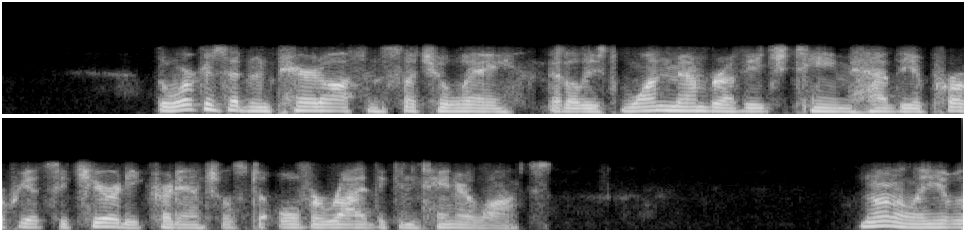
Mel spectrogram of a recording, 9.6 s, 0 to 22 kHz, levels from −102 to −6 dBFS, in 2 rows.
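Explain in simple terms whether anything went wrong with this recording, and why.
Yes: heavy Opus voice compression throughout. Squeezed into phone-quality narrowband, nothing above 4.2 kHz survives, so the speech sounds muffled, hoarse and slightly robotic.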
